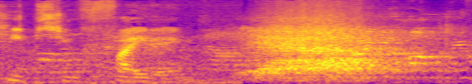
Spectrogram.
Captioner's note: crowd Yells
